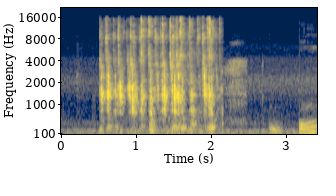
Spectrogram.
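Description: Rapid computer keyboard typing rattles close and steady for about two seconds of clustered keystrokes, followed by a brief pause and some faint voice-like sounds.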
